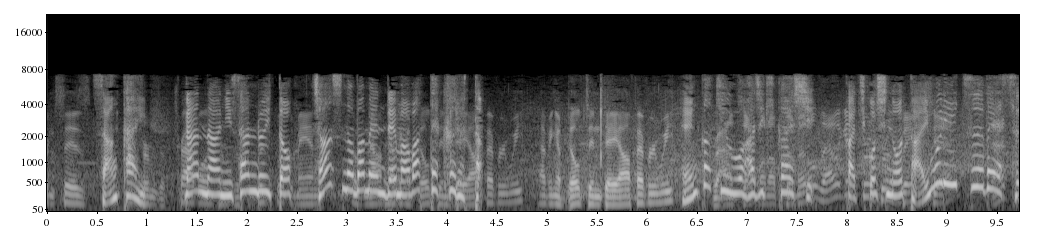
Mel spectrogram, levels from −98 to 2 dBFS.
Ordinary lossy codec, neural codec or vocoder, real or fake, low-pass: MP3, 48 kbps; none; real; 7.2 kHz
